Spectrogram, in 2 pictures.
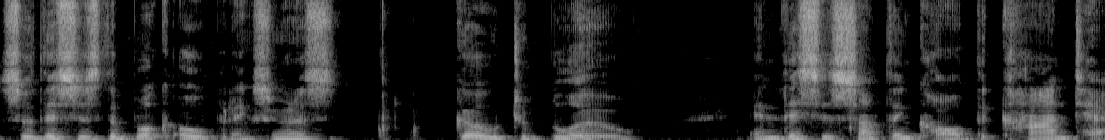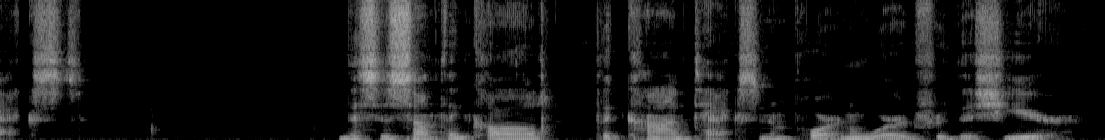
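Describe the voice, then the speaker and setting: A man's voice: mid-range voice, pushed and bright, slightly rough. A man teaching a lesson, thinking aloud and coaching step by step with short check-in questions. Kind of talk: instructional lesson, thinking aloud through a writing example.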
